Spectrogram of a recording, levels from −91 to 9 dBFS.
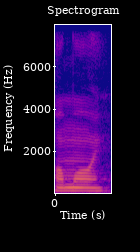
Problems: none marked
